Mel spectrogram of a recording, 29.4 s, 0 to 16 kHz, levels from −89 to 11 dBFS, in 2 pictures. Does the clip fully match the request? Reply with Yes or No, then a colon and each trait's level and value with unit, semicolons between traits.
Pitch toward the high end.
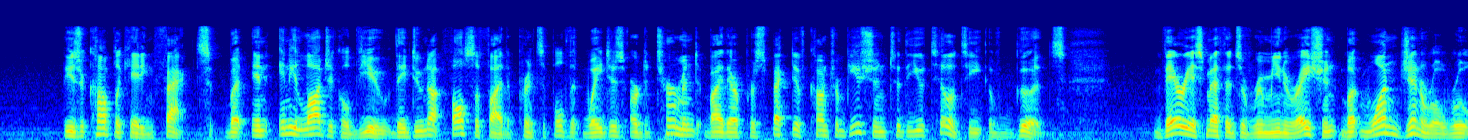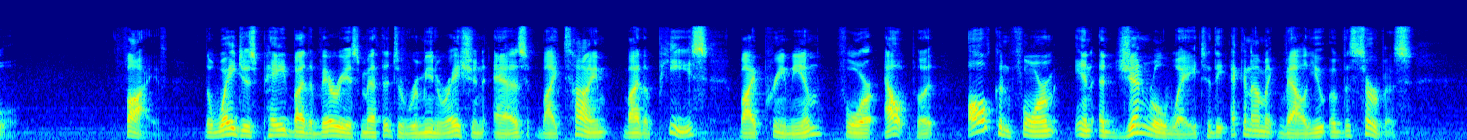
No: low, 115 Hz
